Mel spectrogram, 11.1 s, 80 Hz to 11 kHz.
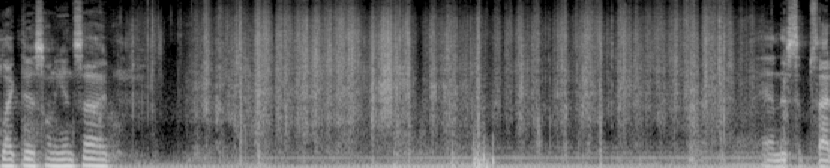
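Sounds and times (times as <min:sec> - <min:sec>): low machine hum: 0:00.0 - 0:11.0.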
